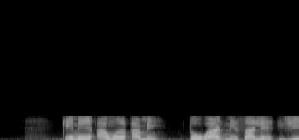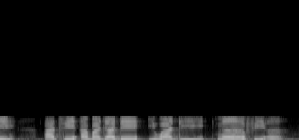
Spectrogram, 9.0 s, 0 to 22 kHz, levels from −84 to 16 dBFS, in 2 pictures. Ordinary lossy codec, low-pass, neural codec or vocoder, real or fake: none; 3.6 kHz; none; real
